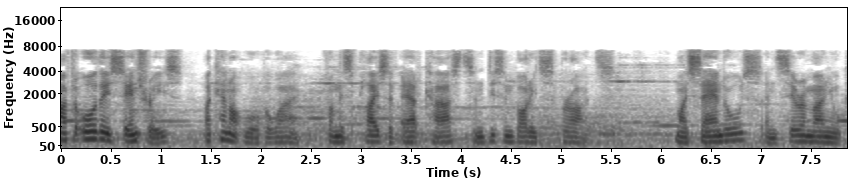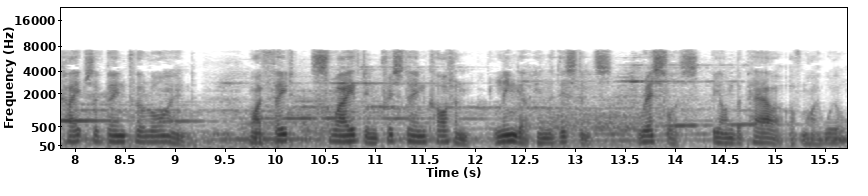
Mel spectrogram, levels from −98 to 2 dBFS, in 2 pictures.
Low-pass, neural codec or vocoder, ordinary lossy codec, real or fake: 7.2 kHz; none; MP3, 48 kbps; real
